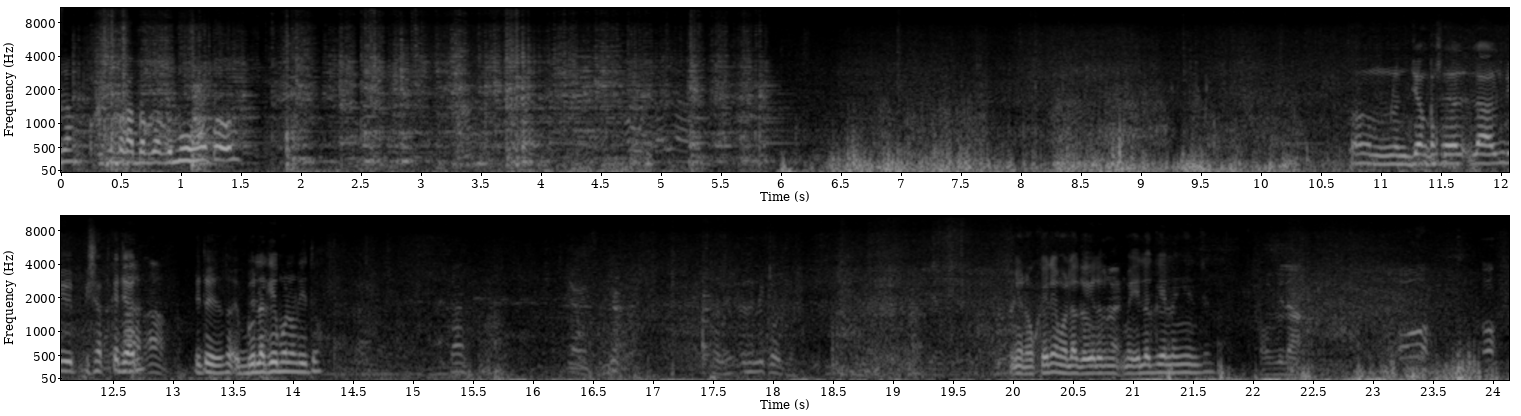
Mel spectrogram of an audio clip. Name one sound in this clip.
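Hands scrape and dig in sand.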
